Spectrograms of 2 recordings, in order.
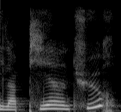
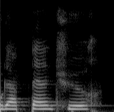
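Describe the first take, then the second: First: Pienture said with a y glide, pyan-ture; wrong on purpose. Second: Said in the usual way. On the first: Shown as a demonstration. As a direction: deliberately mispronounce pienture, gliding into the nasal vowel. (pienture prononcé pi-in, erreur exprès) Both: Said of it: "Est-ce que je dis la pienture ou la peinture?".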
